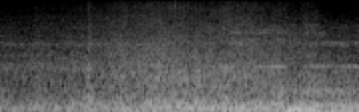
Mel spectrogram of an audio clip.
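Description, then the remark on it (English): A car engine rumbles at night, its low drone steady and then swelling louder near the end as the car pulls up into Jericho; no voices. “That night, as Smith plays solitaire in the Redbird, Joe watches out the window as a car pulls up into Jericho.”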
